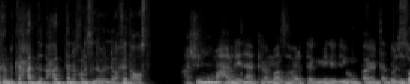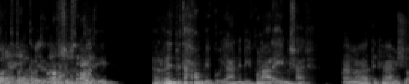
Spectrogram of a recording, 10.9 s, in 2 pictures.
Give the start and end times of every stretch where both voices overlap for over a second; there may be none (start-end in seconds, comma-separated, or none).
4.8-6.5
